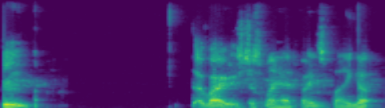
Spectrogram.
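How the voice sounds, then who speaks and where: A man narrating a tabletop game as game master, in a halting, conversational way. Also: on the low side, vocal fry.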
